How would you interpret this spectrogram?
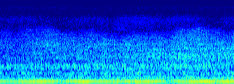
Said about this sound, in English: That truck's awfully loud. They have a lot of trucks coming.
